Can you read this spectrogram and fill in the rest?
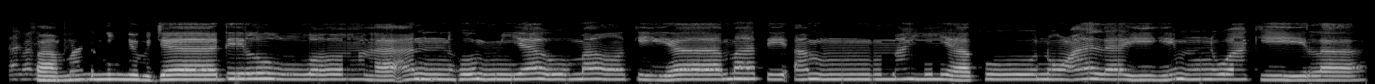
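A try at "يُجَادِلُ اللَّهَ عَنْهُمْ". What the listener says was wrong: Coba Ibu ya, boleh diulang di anhum. Ainnya jangan kayak Hamzah Ibu. Huruf ainnya di tengah tenggorokan.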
